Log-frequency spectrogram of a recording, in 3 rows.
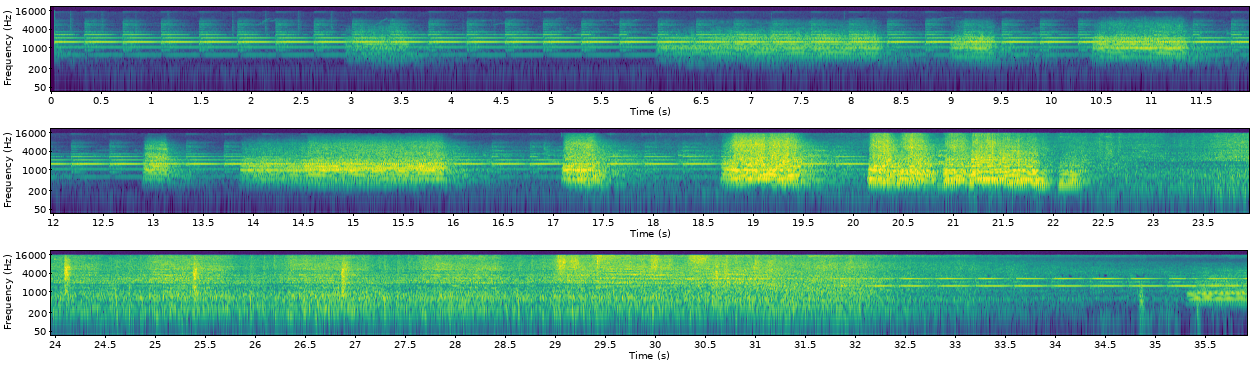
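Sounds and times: railroad crossing bell ringing: 0.0 - 35.9
train horn blasts: 3.0 - 3.7, 6.1 - 8.4, 9.0 - 9.6, 10.4 - 11.5, 12.9 - 16.2, 17.1 - 17.8, 18.7 - 22.6, 35.3 - 35.9
train wheels rumbling on rail: 16.9 - 35.9.

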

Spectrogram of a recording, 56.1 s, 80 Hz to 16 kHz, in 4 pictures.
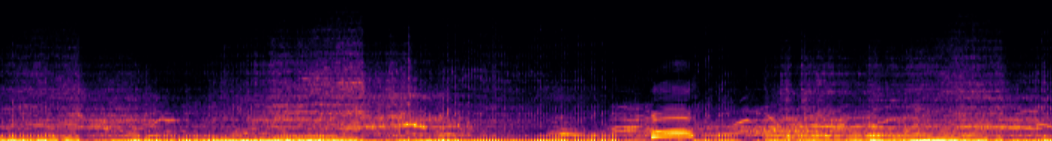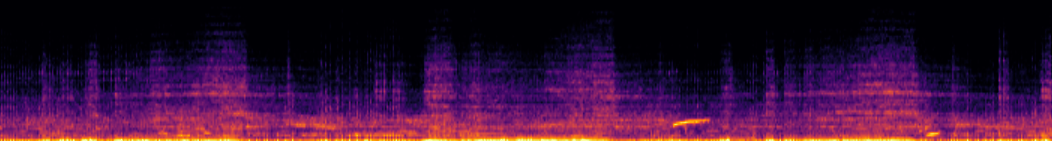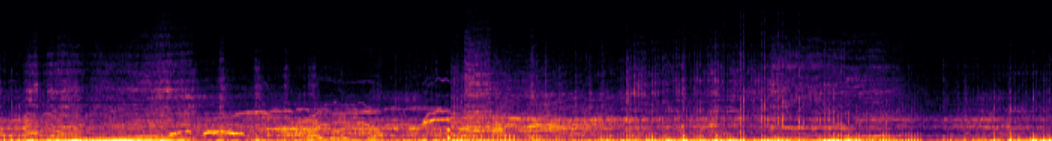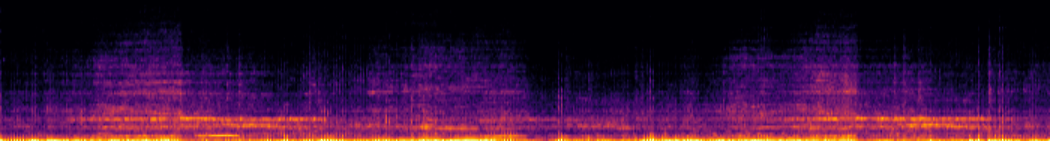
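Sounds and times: crowd voices: 0.0 - 56.0
motorcycle engine revving: 0.0 - 56.0.

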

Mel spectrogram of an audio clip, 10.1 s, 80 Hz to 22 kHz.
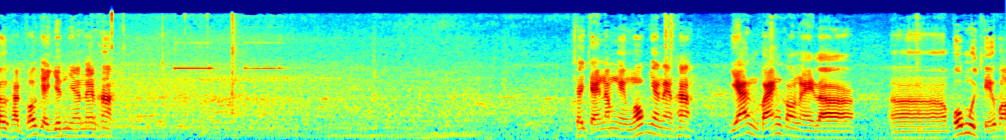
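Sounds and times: high electronic beeps: 1.7 - 3.0.

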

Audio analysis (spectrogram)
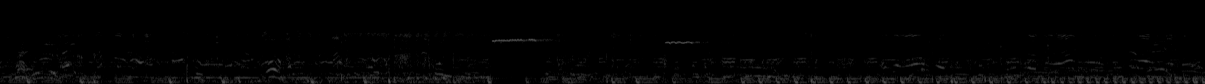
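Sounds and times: faint crowd voices: 0.0 - 12.0
referee's whistle blasts: 4.9 - 5.5, 6.6 - 7.0.

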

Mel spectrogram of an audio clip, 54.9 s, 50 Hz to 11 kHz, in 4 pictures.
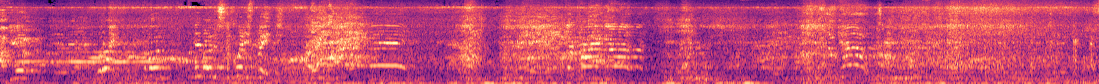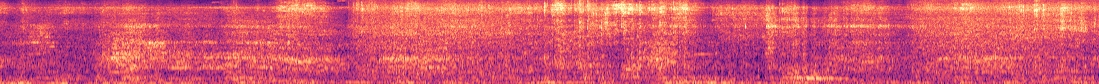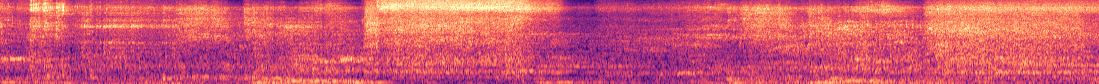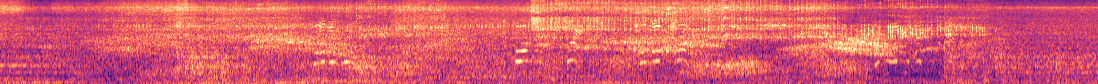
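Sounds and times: soundtrack music and effects: 0.0 - 54.9
loud hiss: 32.0 - 34.6.

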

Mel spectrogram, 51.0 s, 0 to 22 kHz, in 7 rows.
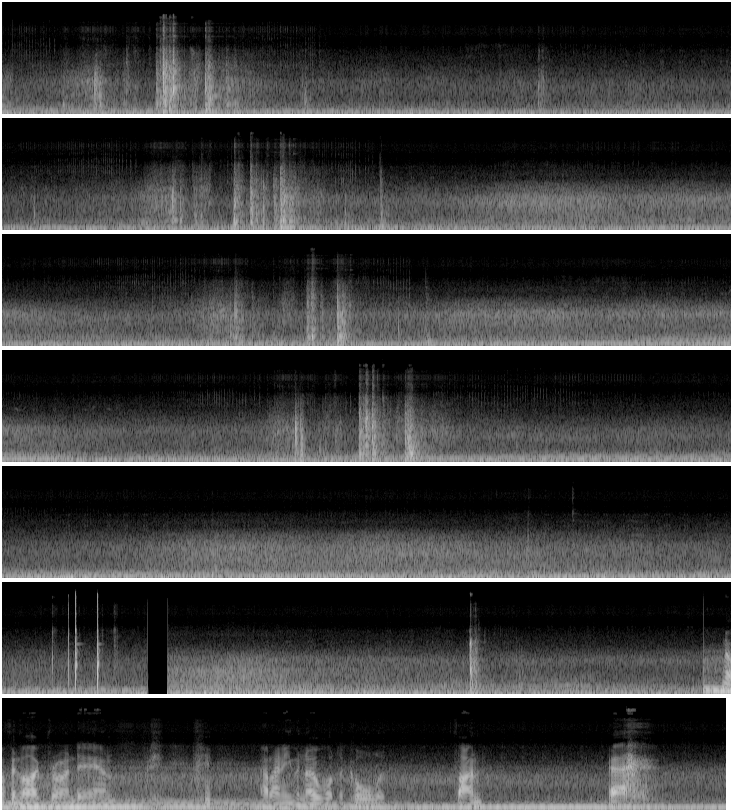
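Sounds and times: steady low hum: 0.0 - 21.0, 22.6 - 50.9
bike tyres rolling on concrete: 0.0 - 22.0, 22.6 - 37.9
bike clattering on concrete: 0.1 - 3.4, 7.5 - 11.4, 15.8 - 19.0, 24.0 - 27.2.

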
